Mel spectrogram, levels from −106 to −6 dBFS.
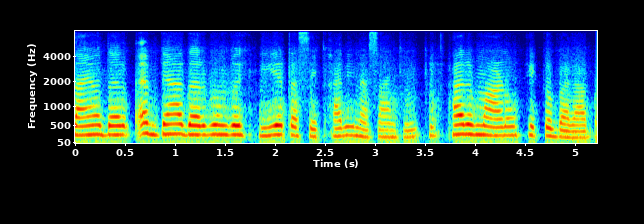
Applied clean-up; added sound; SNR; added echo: neural mask model RNNoise.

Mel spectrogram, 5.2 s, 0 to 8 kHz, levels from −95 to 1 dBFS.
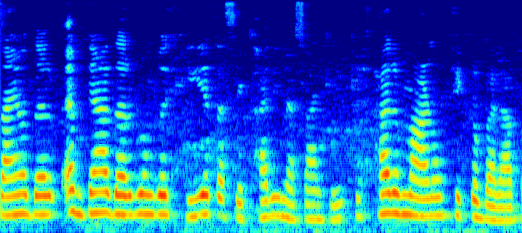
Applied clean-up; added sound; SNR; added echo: classical method log-MMSE.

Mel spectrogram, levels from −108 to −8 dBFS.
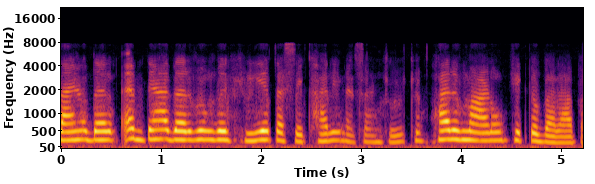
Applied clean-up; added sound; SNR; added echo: neural diffusion model UNIVERSE++.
